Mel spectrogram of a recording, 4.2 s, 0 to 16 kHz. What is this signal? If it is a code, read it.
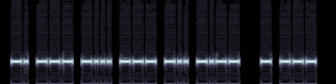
Morse code, heard as a keyed tone, about 30 wpm, 1000 Hz. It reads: NOBODY TO
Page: Quotes for Fri, 15 Aug 2025 in Morse Code at 30 words per minute.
